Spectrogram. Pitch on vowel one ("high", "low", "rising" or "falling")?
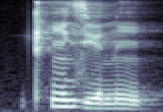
high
